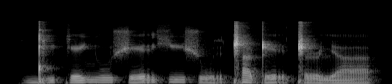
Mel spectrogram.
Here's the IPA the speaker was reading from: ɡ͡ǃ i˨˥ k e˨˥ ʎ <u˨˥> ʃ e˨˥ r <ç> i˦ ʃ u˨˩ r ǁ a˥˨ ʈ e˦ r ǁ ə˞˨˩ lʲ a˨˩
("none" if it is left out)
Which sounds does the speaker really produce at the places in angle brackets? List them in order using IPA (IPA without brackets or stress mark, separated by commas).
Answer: u˦, ç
